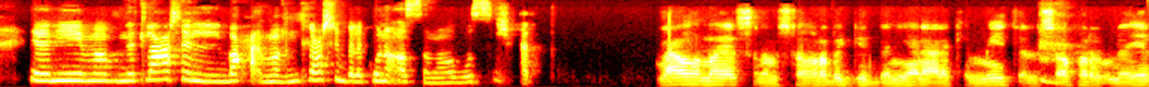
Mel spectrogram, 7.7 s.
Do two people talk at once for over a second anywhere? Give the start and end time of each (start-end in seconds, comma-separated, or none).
none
